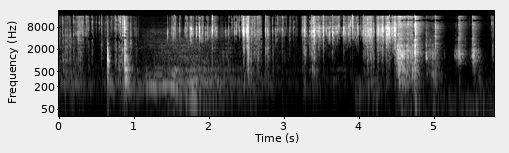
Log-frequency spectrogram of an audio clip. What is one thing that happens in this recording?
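A clear plastic lid clicks open.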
